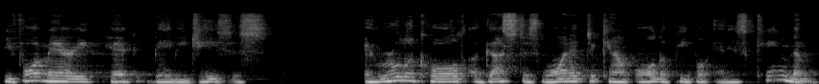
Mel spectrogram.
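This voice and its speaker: A man reading a children's story aloud for families, with deliberate, simple phrasing for young listeners. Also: mid-range voice, mellow. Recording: roomy, echoing indoor sound.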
